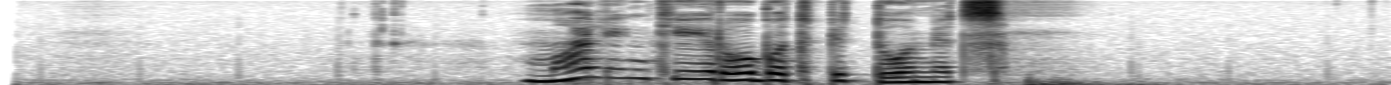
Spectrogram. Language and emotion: Russian, neutral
